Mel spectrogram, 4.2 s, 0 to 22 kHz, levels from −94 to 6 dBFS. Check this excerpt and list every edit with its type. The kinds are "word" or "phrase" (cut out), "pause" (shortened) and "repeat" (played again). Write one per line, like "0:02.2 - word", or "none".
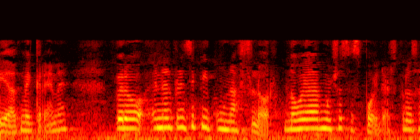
0:02.1 - phrase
